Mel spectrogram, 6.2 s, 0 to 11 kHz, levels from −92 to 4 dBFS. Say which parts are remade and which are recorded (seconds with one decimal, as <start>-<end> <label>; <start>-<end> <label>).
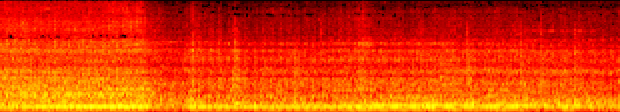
0.0-6.2 recorded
